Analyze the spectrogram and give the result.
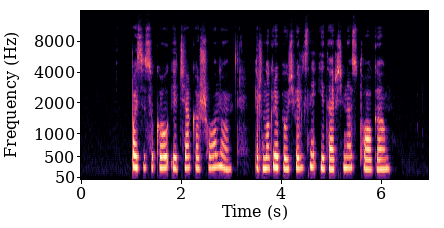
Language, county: Lithuanian, Vilnius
